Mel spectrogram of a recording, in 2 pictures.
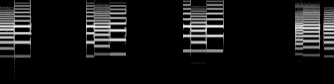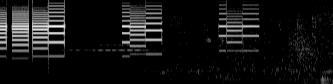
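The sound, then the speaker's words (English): A new mobile phone's ringtone plays a rap song as a choppy melody of bright electronic note bursts, loud, with a rough background murmur creeping in during the second half. “You have a new phone.”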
